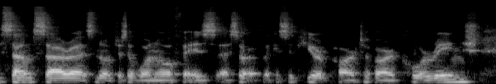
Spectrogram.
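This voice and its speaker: A man talks at a moderate pace in a Dundee accent. The recording is very clean, with a silent background. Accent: Scottish (Dundee). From Scotland, Dundee area. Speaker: whisky brand ambassador. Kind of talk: casual chat. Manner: hesitant, many fillers.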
